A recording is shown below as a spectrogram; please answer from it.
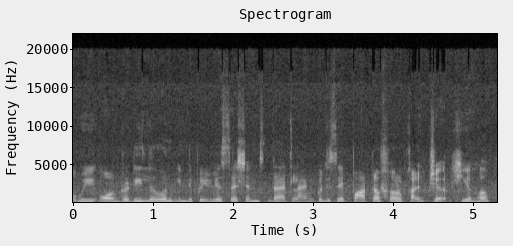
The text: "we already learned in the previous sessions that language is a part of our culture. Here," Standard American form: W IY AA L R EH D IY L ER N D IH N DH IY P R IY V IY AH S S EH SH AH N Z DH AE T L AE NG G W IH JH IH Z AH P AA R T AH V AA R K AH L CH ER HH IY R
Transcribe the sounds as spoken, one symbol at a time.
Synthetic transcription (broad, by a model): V IY AA L R EH D IY L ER N IH N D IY P R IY V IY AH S S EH SH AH N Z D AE T L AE NG G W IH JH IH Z AH P AA R T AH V AA R K AH L CH ER HH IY R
